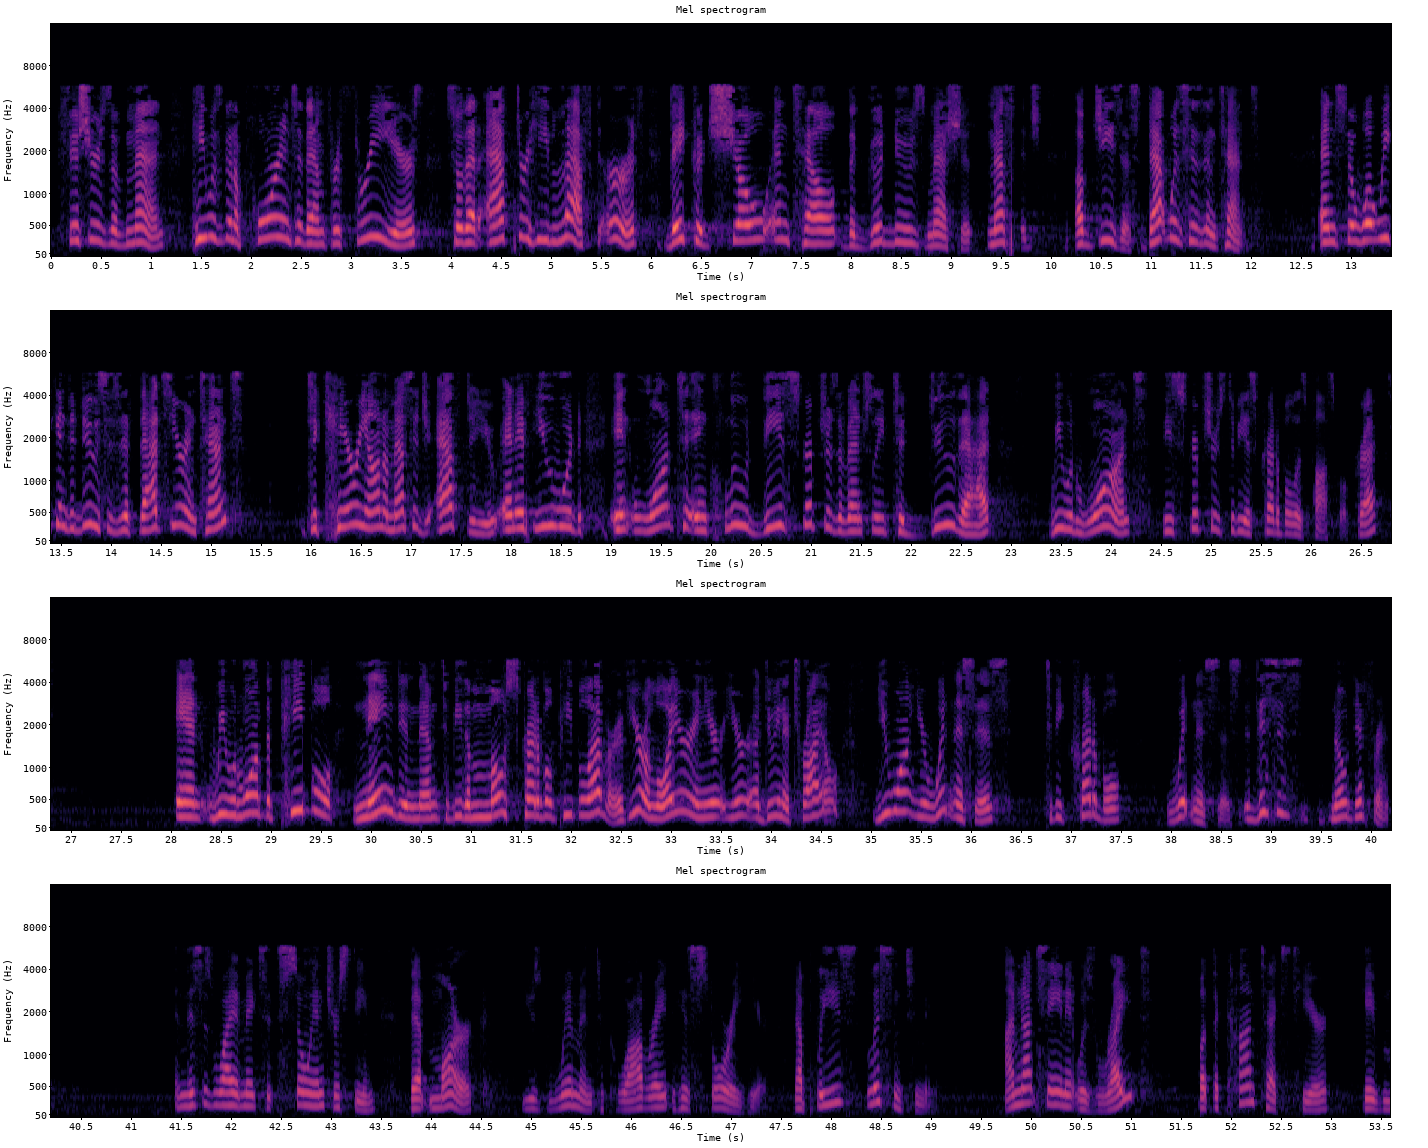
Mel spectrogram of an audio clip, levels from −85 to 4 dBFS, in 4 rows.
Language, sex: English, male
